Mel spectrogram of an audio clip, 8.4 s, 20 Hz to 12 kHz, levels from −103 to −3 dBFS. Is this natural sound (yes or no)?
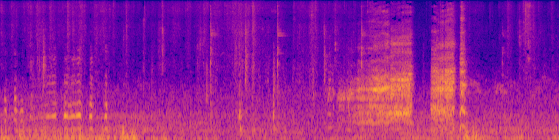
yes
